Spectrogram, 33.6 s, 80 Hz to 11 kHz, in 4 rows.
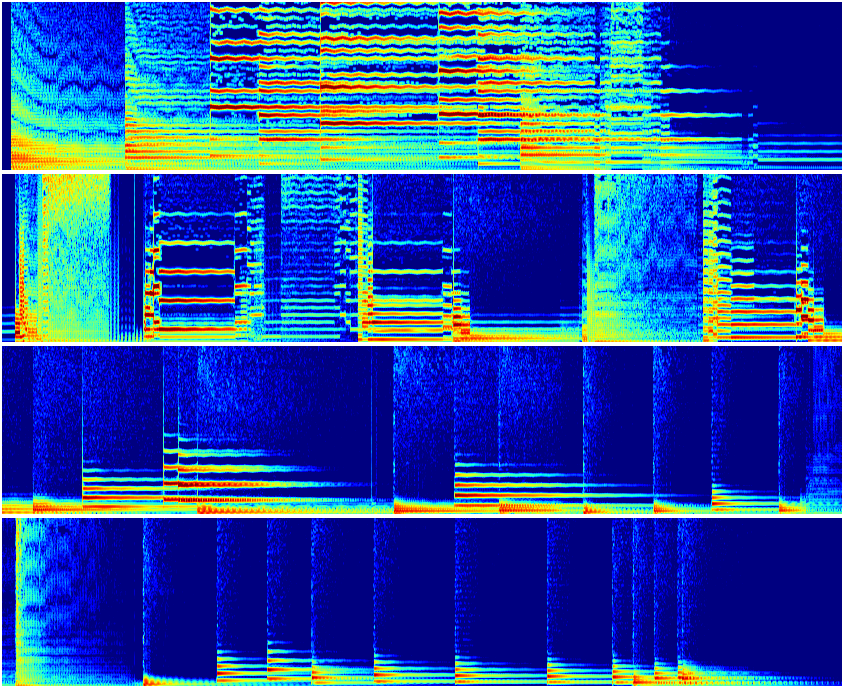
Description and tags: Yamaha PSS-370 - Sounds Row 4 - 01
Recordings of a Yamaha PSS-370 keyboard with built-in FM-synthesizer
Keyboard, PSS-370, Yamaha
